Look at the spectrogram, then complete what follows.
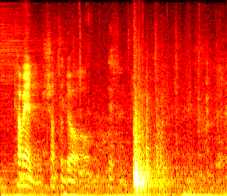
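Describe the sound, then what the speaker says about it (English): A door swings shut on a comedy sketch set, one dull thud about two-thirds of the way through, set against murmuring voices and room noise. "Come in, shut the door."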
